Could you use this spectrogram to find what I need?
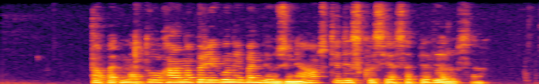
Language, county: Lithuanian, Vilnius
